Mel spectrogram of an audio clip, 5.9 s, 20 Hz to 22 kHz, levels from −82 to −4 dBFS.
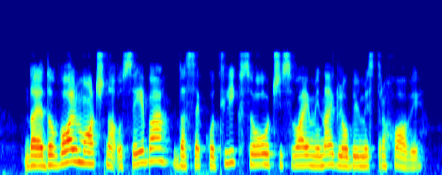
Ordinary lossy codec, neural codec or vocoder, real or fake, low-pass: MP3, 48 kbps; codec, 24 kHz, 6 kbps, HILCodec; fake; 7.2 kHz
